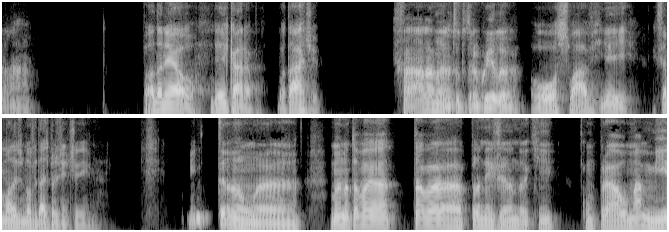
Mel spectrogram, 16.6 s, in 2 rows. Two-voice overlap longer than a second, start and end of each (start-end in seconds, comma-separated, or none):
none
